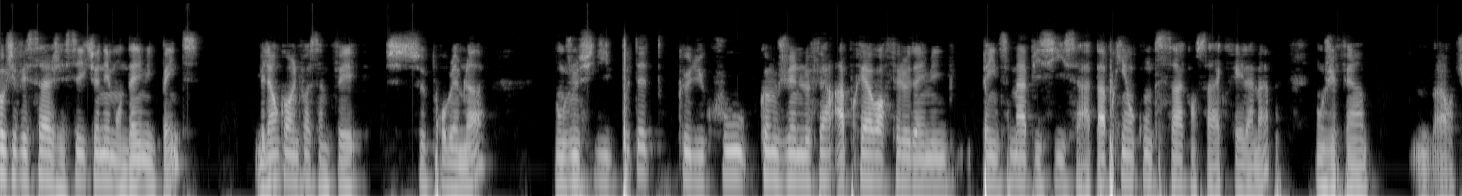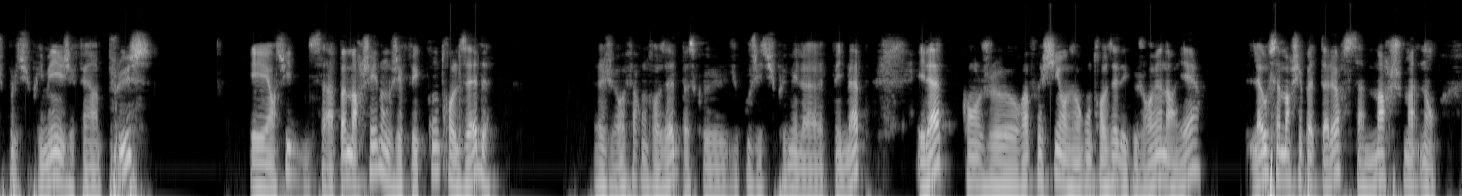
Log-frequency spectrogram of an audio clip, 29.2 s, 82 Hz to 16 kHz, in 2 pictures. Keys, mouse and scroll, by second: 26.5 ctrl+z.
